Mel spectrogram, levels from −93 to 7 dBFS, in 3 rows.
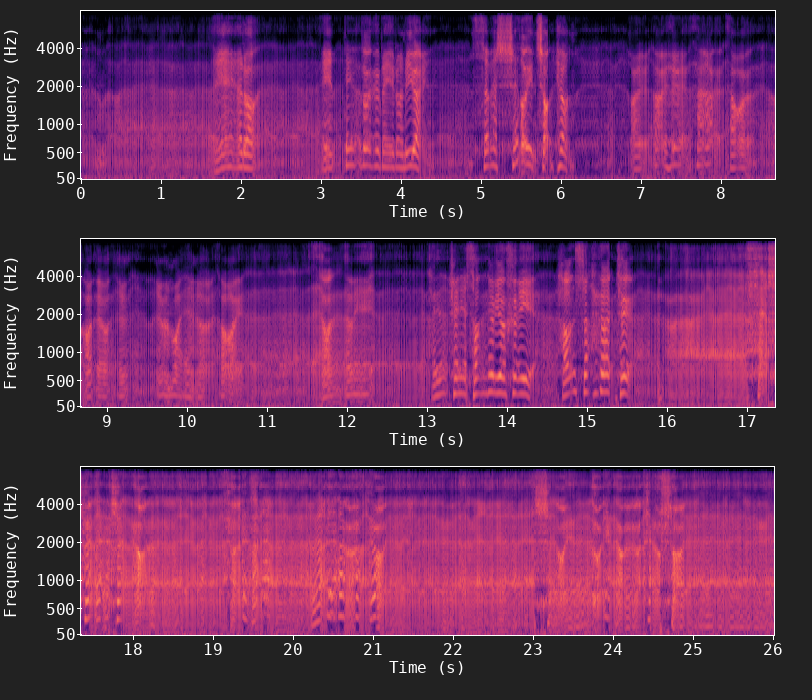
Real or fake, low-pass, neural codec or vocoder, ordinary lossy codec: fake; 7.2 kHz; autoencoder, 22.05 kHz, a latent of 192 numbers a frame, VITS, trained on many speakers; none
